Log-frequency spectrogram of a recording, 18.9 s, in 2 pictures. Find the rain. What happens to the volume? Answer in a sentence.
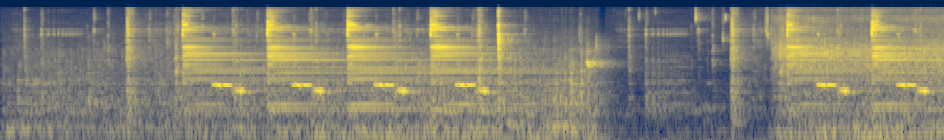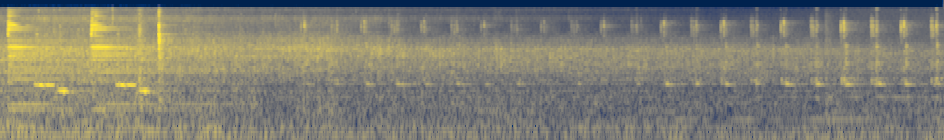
The volume of the rain goes up, then down.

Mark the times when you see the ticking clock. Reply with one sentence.
The ticking clock can be heard from 0.0 to 18.8 s.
